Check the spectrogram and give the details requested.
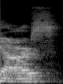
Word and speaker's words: hour: जेमिति हमें आर को पढ़ंती ना केते घंटा हेची हाउ मेनी आवर्स आउ केते घंटा रहिला हाउ मेनी आवर्स लेफ्ट.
